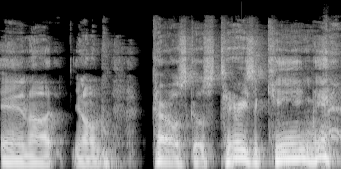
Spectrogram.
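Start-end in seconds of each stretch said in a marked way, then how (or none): 2.2-3.4 put-on Puerto Rican street-talk accent, pitched up. Retelling what a Latin King said in a standoff: imitating Carlos's Puerto Rican accent. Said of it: "He was Puerto Rican with his accent".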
